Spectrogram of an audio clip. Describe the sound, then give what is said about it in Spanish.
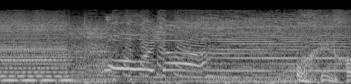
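Arriving trucks stuck in a traffic jam honk their horns in a loud, sustained blare throughout, holding steady pitches, with another vehicle honking among them, while voices rise and fall over the top. “Va pitando un, sí, un reggaetonero ahí, va en el trancón.”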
